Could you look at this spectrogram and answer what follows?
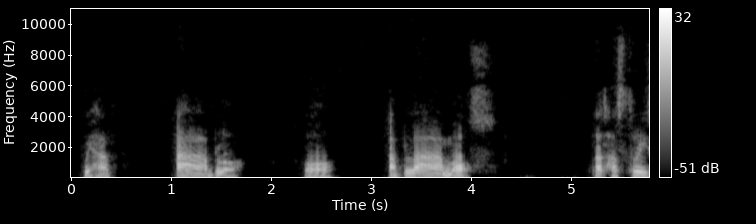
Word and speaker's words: hablamos: have our blah or a Blair Maus that has three syllables a Blair Maus so the stress is on the penultimate one hablamos no matter how quickly said a blah MOS in the yo form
